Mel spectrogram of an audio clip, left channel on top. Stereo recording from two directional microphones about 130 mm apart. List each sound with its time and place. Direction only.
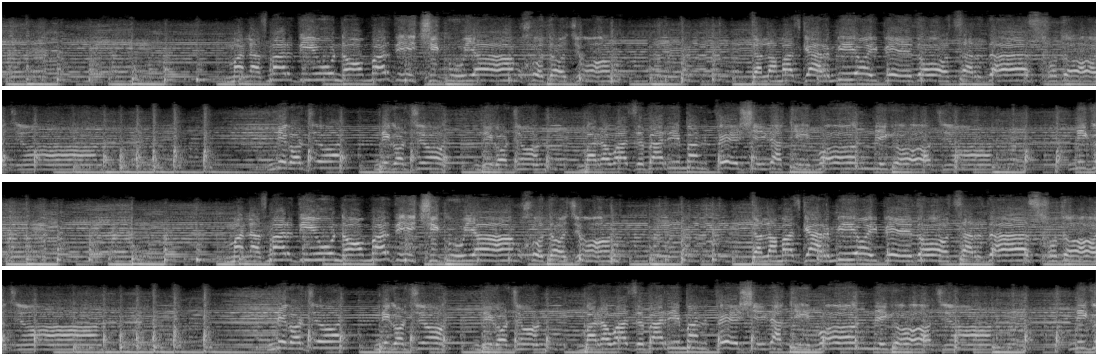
2.3 s music: 10° right (ahead or behind)
5.3 s music: 35° right (ahead or behind)
7.5 s music: 25° right (ahead or behind)
13.7 s music: 30° right (ahead or behind)
14.7 s music: 15° right (ahead or behind)
15.8 s music: 25° right (ahead or behind)
16.7 s music: 10° right (ahead or behind)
